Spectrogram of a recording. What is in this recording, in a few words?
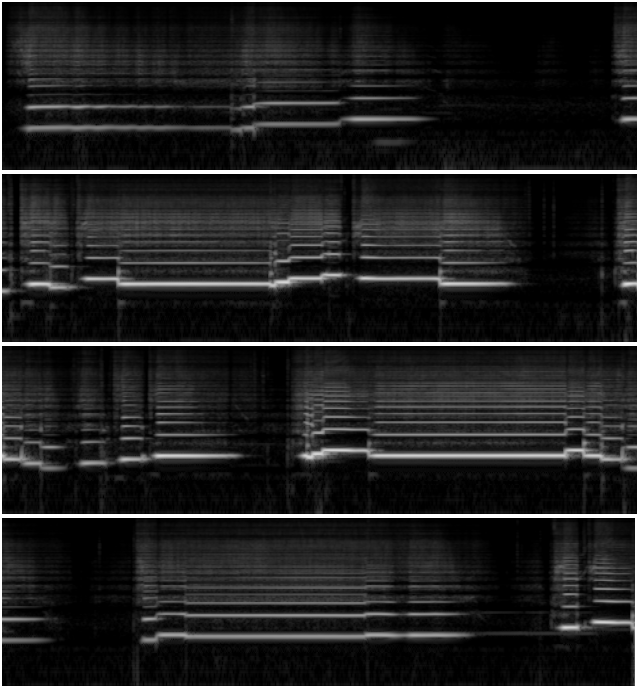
residual saxophone recording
